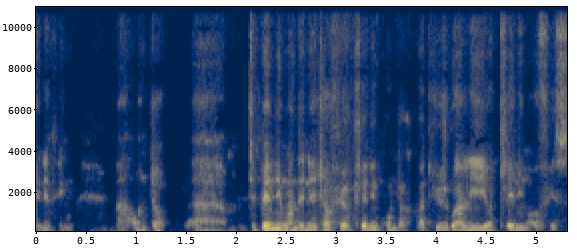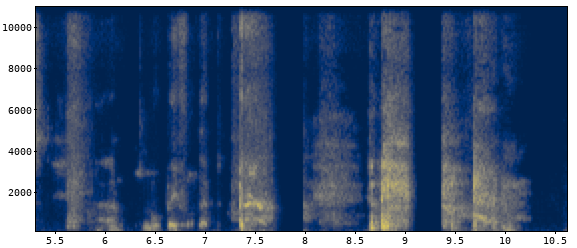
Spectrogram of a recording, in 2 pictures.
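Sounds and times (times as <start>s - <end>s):
speech: 0.0s - 10.1s
harsh raspy coughs: 7.3s - 7.8s, 8.6s - 10.3s.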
